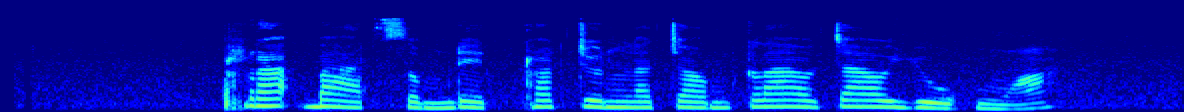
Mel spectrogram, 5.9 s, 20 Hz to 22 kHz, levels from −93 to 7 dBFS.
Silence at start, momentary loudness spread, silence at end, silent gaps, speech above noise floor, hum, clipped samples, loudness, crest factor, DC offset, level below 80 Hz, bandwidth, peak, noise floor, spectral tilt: 1.1 s; 8 LU; 0.65 s; none; 29 dB; none; under 0.1%; -47 LUFS; 20 dB; under 0.1%; under -90 dBFS; 11.5 kHz; -28 dBFS; -75 dBFS; -4.5 dB/octave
